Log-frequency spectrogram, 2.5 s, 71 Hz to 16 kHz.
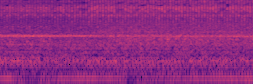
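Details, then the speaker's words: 2006 BMW X3 E83 petrol six-cylinder, idling after replacing the faulty cylinder 3 ignition coil that had caused an intermittent misfire (fault code 29CF): a steady, even idle hum with no misfiring or skipped beats. Misfire fixed. "as far as these five goes um I think you can tell that there's no misfiring"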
